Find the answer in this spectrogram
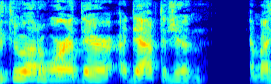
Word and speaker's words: adaptogen: So you threw out a word there, adaptogen.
